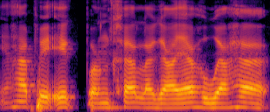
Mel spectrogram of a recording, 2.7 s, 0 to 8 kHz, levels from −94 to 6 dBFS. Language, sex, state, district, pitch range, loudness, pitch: Hindi, male, Jharkhand, Palamu, 125-135 Hz, -14 LUFS, 130 Hz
